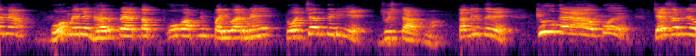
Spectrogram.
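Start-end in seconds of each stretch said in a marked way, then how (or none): 5.4-5.9 high retold shout, louder than his own voice; possessed woman yelling. Possessed woman screaming at the pastor coming near, high mock shout. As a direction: imitate her shrieking at the pastor, raised high. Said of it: "वहां पर वो चिल्ला रही है".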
